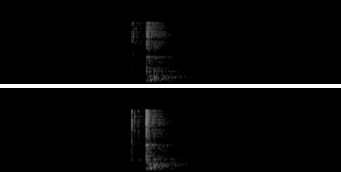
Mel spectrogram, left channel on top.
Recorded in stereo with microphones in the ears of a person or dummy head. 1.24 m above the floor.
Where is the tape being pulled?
45° right (ahead or behind), 1.3 m.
